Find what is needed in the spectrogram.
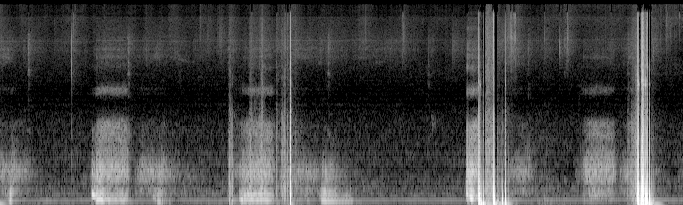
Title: More snores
